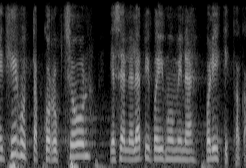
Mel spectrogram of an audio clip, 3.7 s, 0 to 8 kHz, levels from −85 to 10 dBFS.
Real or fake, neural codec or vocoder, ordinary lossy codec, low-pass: real; none; Opus, 16 kbps; 7.2 kHz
